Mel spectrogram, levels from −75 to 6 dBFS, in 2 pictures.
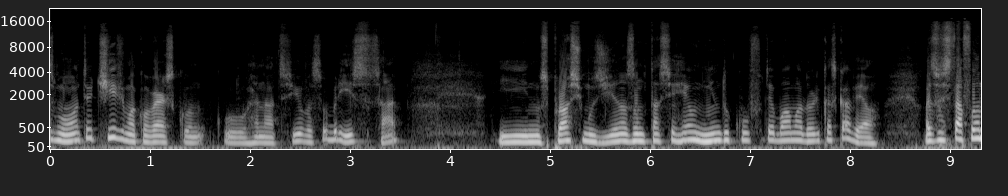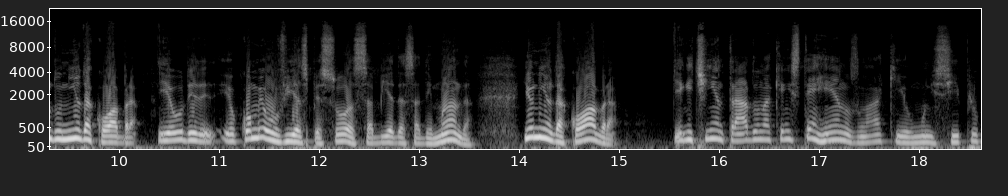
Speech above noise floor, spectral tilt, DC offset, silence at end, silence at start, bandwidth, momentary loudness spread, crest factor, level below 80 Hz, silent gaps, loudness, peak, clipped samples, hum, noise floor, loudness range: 33 dB; -7.5 dB/octave; under 0.1%; 0 s; 0 s; 15 kHz; 11 LU; 12 dB; -40 dBFS; none; -18 LUFS; -4 dBFS; under 0.1%; none; -49 dBFS; 6 LU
